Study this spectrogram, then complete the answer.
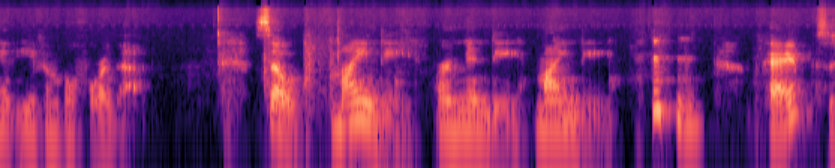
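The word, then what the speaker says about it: myndy: There's a Middle English word that's not used anymore called mindy. It's spelled like this, M-Y-N-D-Y, and it means to be mindful.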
